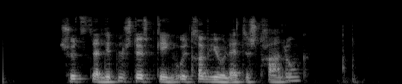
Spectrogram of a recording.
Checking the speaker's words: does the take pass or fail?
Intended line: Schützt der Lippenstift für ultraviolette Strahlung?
fail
